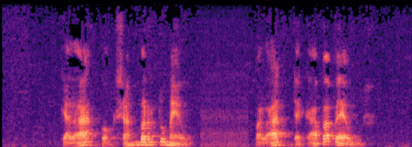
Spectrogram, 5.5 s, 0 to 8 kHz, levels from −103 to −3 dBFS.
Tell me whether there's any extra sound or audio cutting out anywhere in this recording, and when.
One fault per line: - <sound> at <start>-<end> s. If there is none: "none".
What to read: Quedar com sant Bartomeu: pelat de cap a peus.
none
